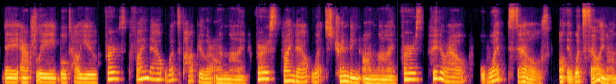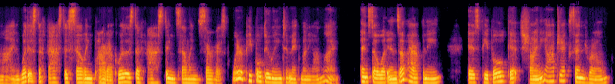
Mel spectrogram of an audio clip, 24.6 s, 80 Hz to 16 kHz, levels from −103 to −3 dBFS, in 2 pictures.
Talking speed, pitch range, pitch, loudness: 140 wpm, 125-180 Hz, 145 Hz, -19 LUFS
